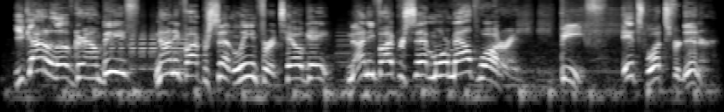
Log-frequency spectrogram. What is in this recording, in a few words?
Commercial Food Beef Agriculture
